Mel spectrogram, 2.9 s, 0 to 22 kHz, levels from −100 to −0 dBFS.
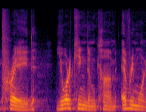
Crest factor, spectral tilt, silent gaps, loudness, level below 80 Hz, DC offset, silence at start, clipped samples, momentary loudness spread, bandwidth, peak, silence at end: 18 dB; -7 dB/octave; none; -31 LUFS; -70 dBFS; under 0.1%; 0 s; under 0.1%; 11 LU; 15.5 kHz; -12 dBFS; 0 s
